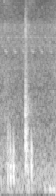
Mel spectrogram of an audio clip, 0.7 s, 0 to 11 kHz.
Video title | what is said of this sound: TJMF Jewish New Year 5781 - Back to the 80's! | shake it sounds like it came out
